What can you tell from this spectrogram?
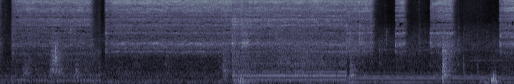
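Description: Aerosol can of Rust-Oleum protective enamel hissing as it is sprayed through a trigger handle in long sprays with brief stops, then in shorter bursts near the end: rust-proofing being applied to rust spots in a bare van.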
